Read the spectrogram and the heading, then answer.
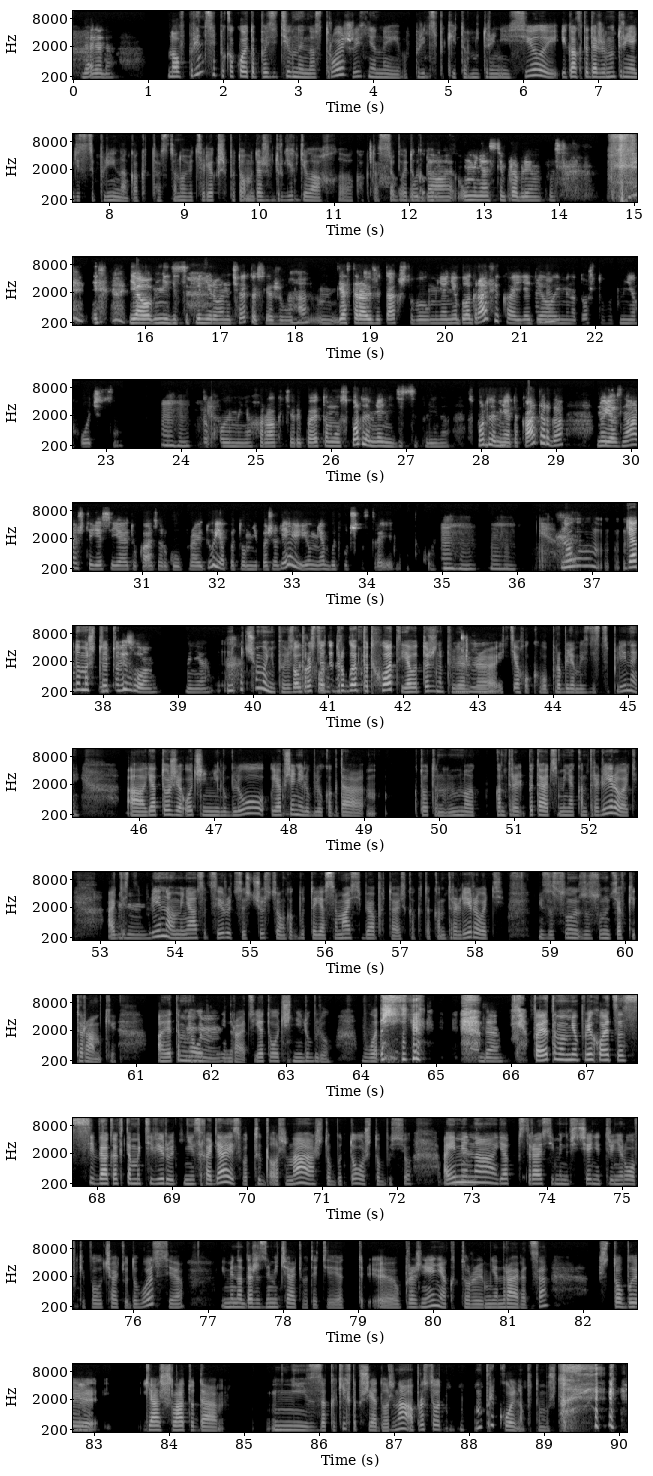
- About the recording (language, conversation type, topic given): Russian, unstructured, Как спорт влияет на твоё настроение каждый день?
- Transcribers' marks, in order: tongue click; laugh; chuckle; chuckle; tapping; laugh; laugh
